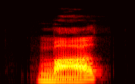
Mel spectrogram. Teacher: In the word 맛, meaning taste, the 시옷 is in the 받침 position, so it's pronounced as 트.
